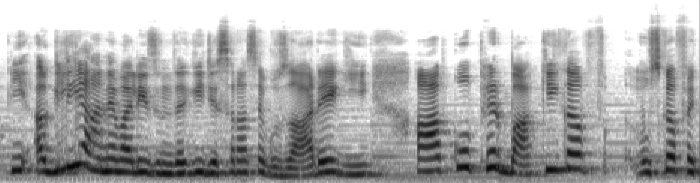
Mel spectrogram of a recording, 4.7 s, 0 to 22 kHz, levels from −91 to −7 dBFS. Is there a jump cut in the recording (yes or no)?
no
